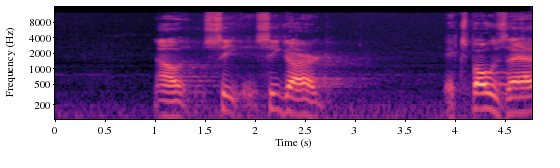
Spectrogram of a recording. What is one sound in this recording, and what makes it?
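An elderly man speaks steadily into a microphone.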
